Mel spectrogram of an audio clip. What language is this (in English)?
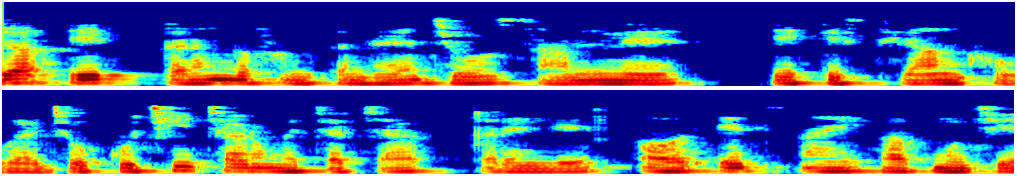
Hindi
